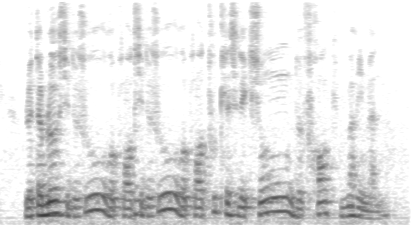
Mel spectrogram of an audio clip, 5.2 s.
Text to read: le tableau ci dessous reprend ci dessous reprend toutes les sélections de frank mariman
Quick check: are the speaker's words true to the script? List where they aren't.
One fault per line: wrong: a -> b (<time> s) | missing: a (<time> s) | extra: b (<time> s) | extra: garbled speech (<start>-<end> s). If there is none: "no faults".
no faults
